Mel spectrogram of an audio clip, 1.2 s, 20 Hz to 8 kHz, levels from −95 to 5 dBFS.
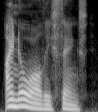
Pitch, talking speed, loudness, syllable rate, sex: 135 Hz, 245 wpm, -16 LUFS, 5.9 syllables/s, male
